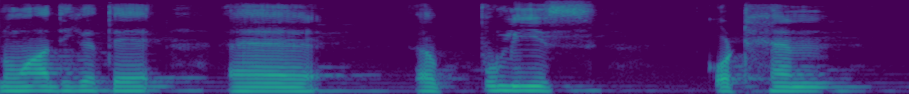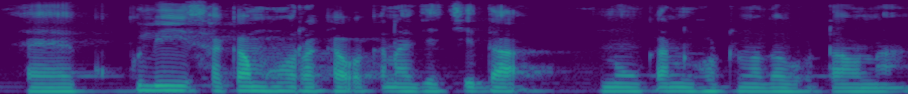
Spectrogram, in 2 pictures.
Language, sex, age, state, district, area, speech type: Santali, male, 18-30, West Bengal, Bankura, rural, spontaneous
